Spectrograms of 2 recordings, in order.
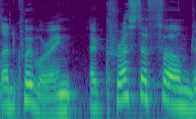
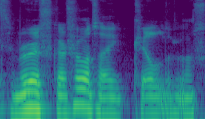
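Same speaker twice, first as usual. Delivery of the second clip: low, indifferent, barely bothered, apathetic mutter; 5 semitones lower, 3 dB quieter than usual. Mocking how the character Grigna said the line: muttering in a half apathetic state. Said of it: "muttered Grigna in a half apathetic state".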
